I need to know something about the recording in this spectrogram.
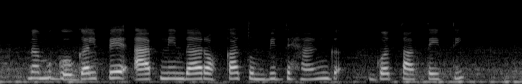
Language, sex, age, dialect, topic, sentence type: Kannada, female, 25-30, Dharwad Kannada, banking, question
